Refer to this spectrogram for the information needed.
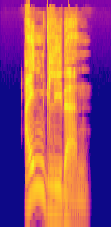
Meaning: to integrate
- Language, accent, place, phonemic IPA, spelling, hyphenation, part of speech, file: German, Germany, Berlin, /ˈaɪ̯nˌɡliːdɐn/, eingliedern, ein‧glie‧dern, verb, De-eingliedern.ogg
